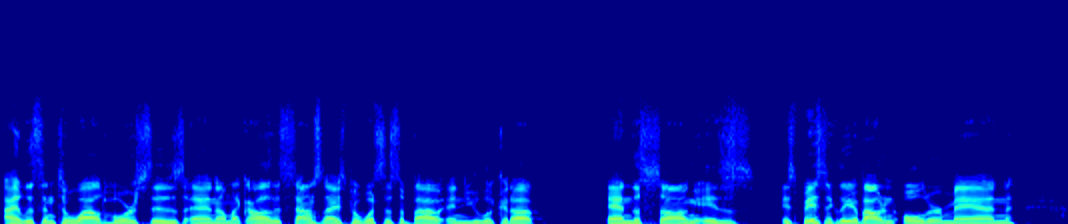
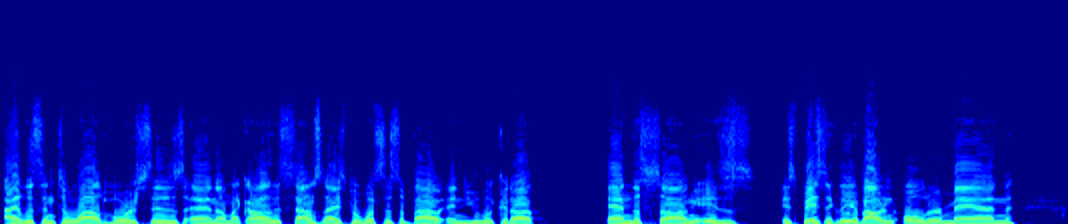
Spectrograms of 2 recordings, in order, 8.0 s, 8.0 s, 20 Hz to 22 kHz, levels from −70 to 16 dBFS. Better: first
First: none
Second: distortion; slight; 9% of the sound clipped

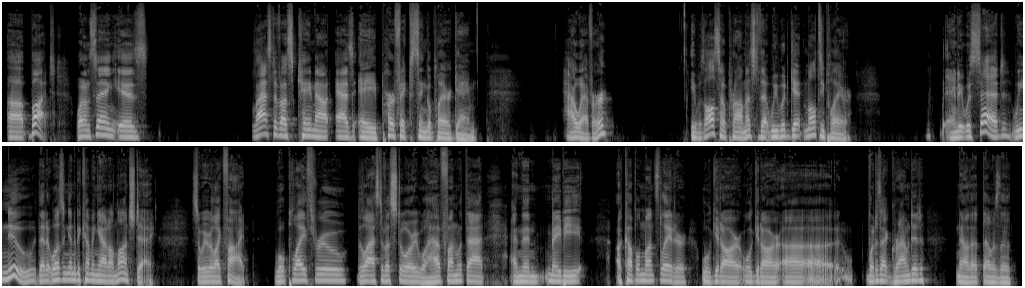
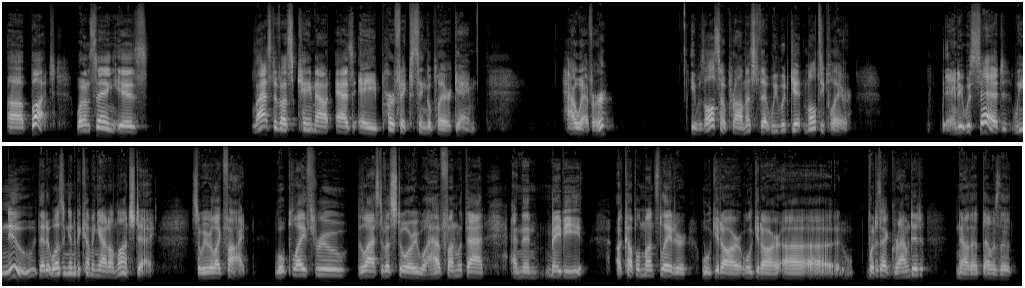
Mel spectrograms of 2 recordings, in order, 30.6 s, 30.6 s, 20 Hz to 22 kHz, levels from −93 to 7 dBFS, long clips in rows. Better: first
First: none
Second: thin; very; fading below 300 Hz

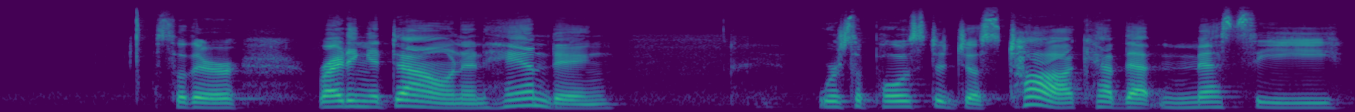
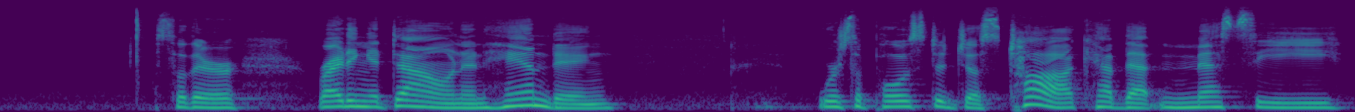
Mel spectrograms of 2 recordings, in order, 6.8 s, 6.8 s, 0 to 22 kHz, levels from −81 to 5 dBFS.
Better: second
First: thin; very; fading below 450 Hz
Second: none

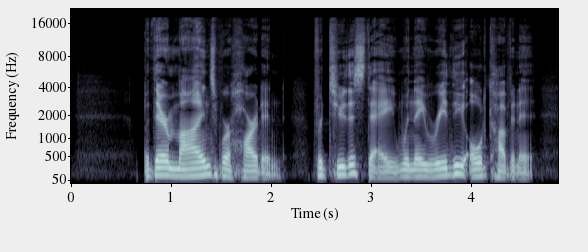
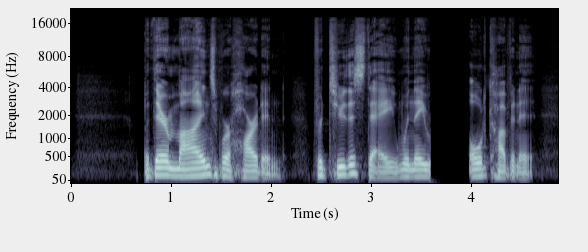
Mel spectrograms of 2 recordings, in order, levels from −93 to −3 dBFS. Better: first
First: none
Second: audio cutting out; at 3.5 s

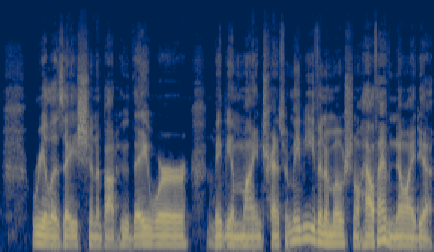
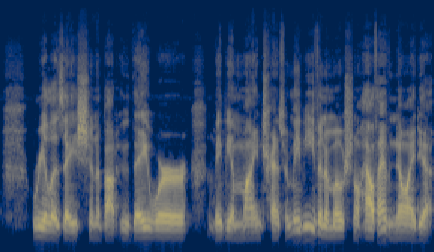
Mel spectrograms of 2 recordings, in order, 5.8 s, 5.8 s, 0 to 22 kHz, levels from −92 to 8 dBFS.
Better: first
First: none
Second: thin; very; fading below 300 Hz

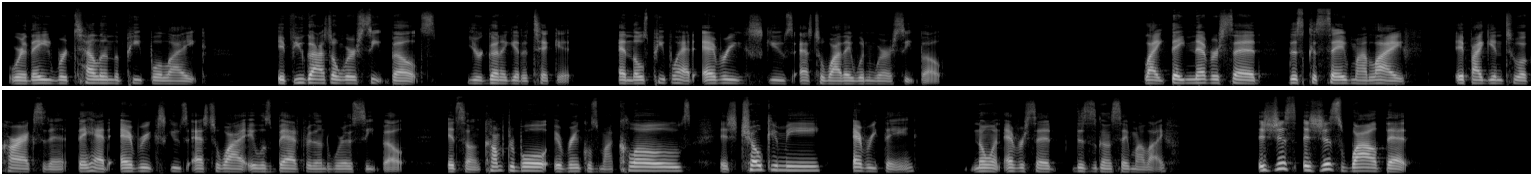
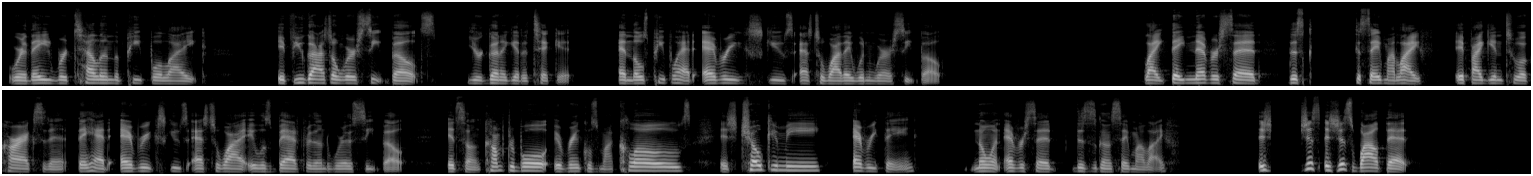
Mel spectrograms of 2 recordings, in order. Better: first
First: none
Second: audio freezing; at 13 s and at 28 s

